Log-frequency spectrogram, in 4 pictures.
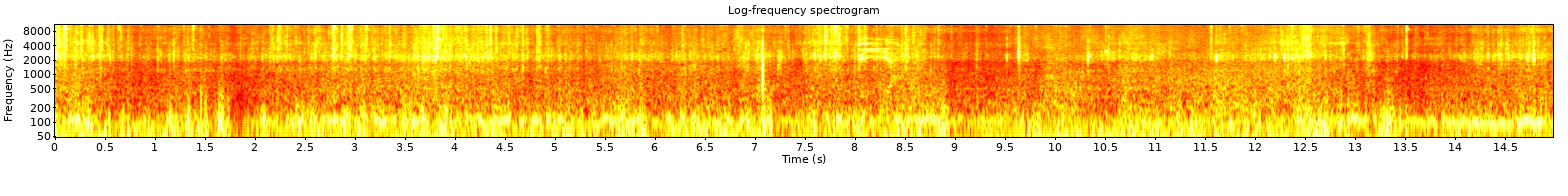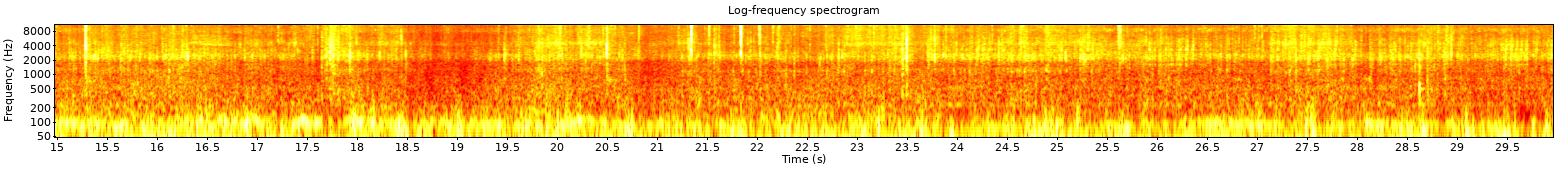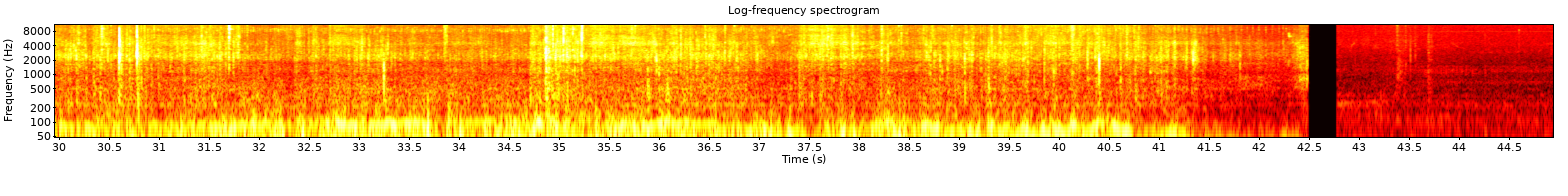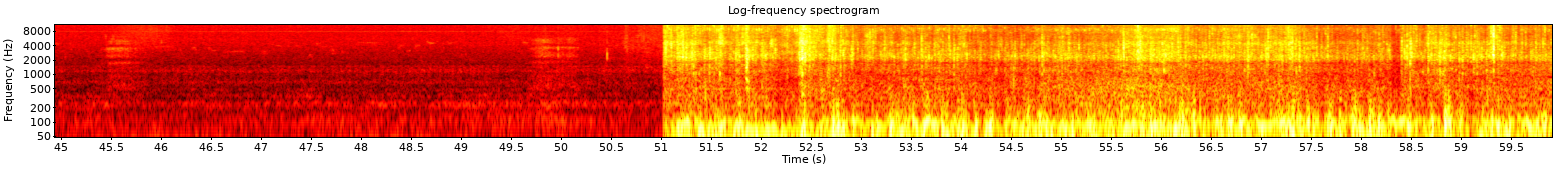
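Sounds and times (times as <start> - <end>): bike clicks and rattles: 0.0 - 42.5, 49.8 - 59.9
wind noise on microphone: 0.0 - 42.5, 50.9 - 59.9
bike tyre noise on dirt: 0.0 - 46.0, 49.7 - 59.9.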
